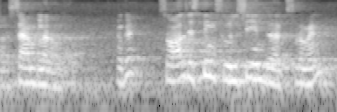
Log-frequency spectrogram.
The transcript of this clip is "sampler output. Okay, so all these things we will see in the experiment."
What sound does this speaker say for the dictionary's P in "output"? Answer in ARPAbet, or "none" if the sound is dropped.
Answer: none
